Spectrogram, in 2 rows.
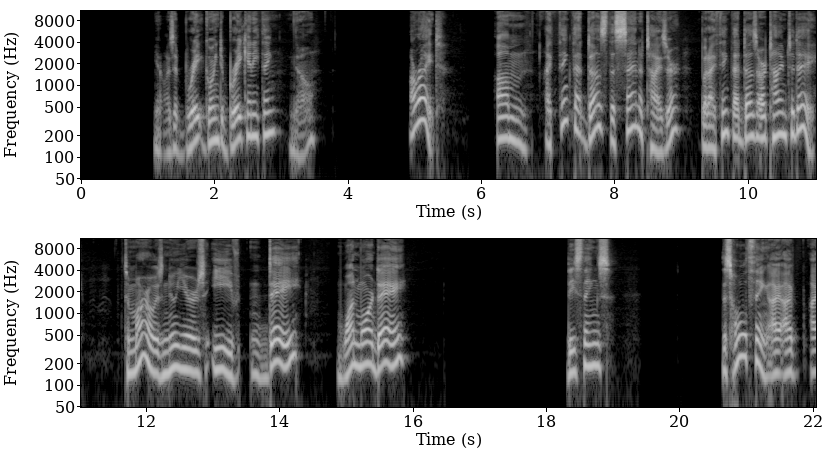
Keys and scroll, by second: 5.4 ctrl+Tab.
